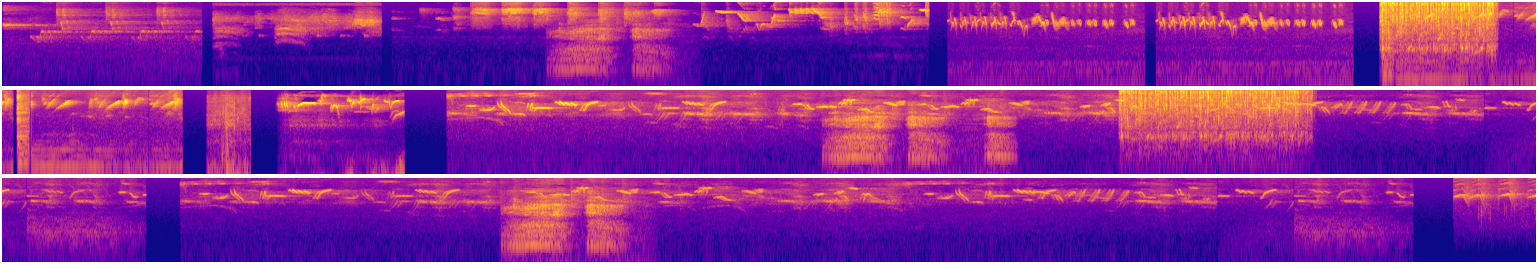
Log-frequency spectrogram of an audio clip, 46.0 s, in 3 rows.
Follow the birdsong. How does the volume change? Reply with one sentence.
The loudness of the birdsong goes up, then down.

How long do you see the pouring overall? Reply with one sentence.
You can hear the pouring for 3 seconds altogether.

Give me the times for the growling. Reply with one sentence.
The growling can be heard from 5.4 to 6.8 s, from 23.5 to 25.5 s and from 35.6 to 37.0 s.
